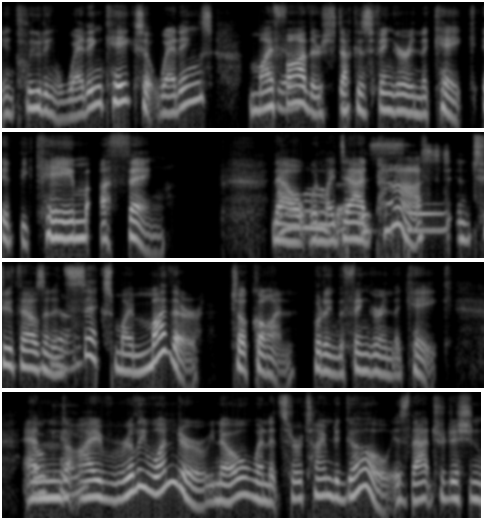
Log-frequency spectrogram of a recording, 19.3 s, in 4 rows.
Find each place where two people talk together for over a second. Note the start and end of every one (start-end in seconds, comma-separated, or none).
7.6-9.3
